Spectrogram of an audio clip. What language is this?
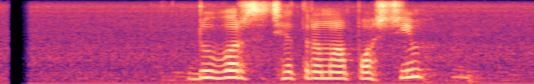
Nepali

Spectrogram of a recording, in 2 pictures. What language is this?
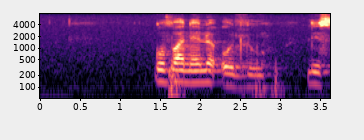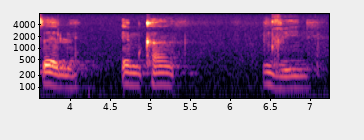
South Ndebele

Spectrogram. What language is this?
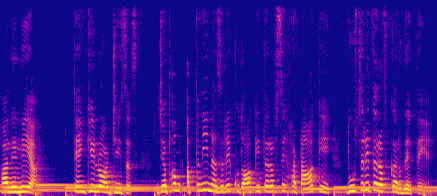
Hindi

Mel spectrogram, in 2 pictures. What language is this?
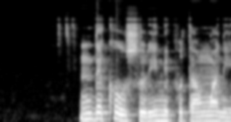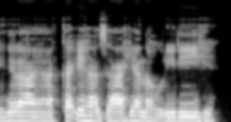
Igbo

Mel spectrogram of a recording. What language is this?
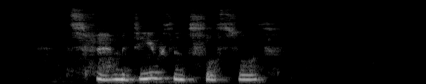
Kabyle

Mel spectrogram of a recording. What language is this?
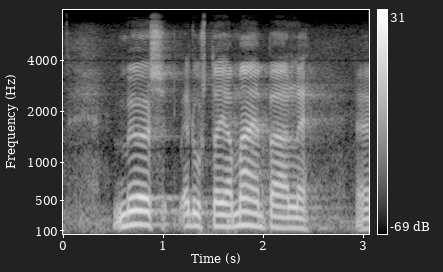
Finnish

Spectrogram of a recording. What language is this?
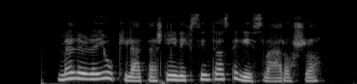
Hungarian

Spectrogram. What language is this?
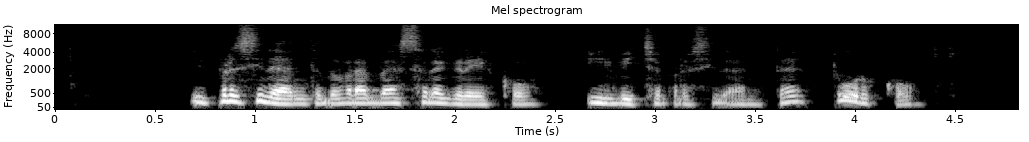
Italian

